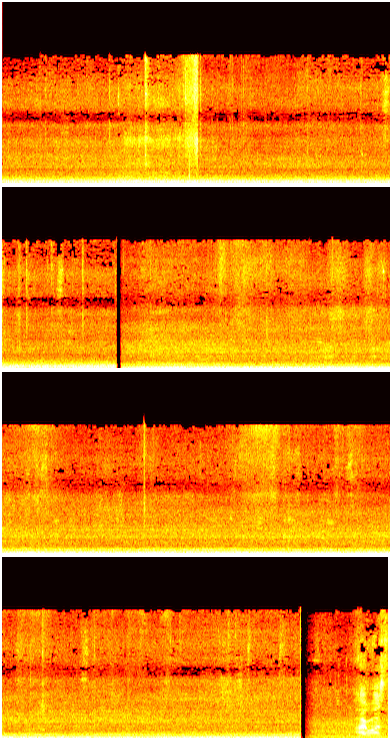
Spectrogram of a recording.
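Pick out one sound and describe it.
A jet engine roars steadily inside an aircraft cabin.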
